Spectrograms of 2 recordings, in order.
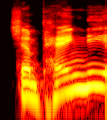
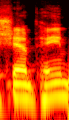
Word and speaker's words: Champagnie: Champagnie, I think, is how they pronounce it. And uh you know, I I always wonder if it's just going to go with champagne, but they don't.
